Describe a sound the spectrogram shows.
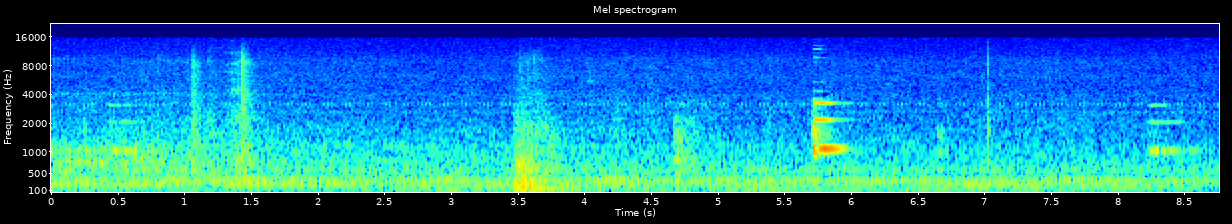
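An elevator hums steadily as it moves.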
